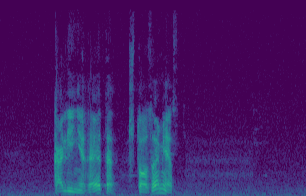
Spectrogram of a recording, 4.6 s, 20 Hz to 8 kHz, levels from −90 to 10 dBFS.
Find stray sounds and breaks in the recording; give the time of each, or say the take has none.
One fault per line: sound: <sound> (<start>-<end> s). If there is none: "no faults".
no faults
